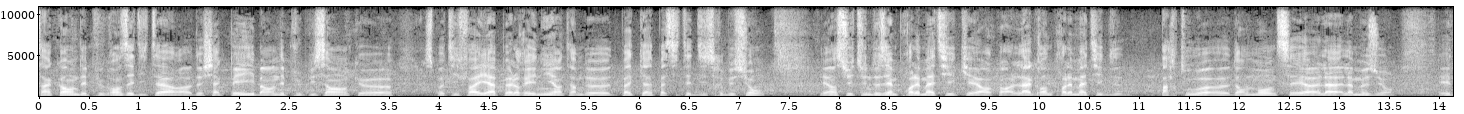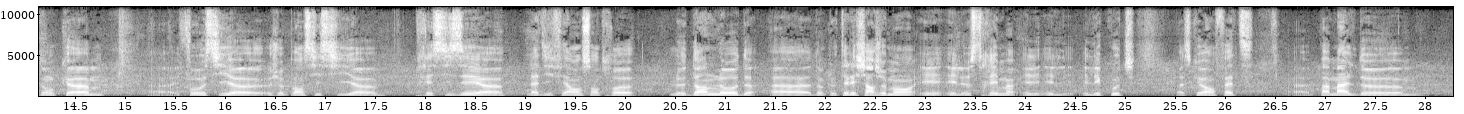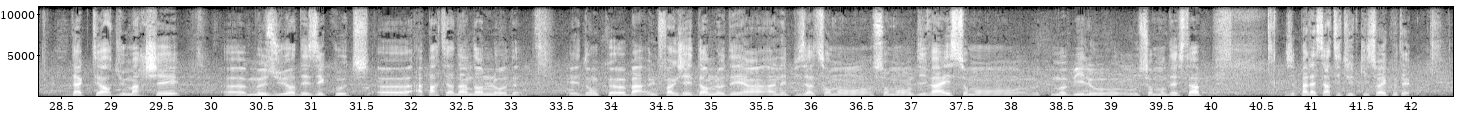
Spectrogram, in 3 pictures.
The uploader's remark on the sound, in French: Episode spécial enregistré live au Podcast Show 2023 de Londres. This is a special episode of 2goodmedia recorded at the 2023 Podcast Show in London, which is the largest international podcast industry festival in its second edition. Enregistrée lors du London Podcast Show.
